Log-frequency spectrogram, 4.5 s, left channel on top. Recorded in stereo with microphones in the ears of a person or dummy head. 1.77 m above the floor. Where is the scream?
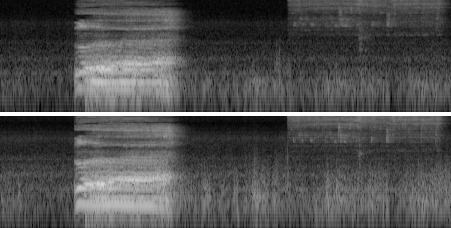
70° right (ahead or behind), 1.0 m.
